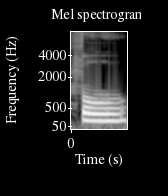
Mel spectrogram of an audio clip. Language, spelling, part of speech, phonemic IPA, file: Cantonese, fu6, romanization, /fuː˨/, Yue-fu6.ogg
- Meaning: Jyutping transcription of 䩉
